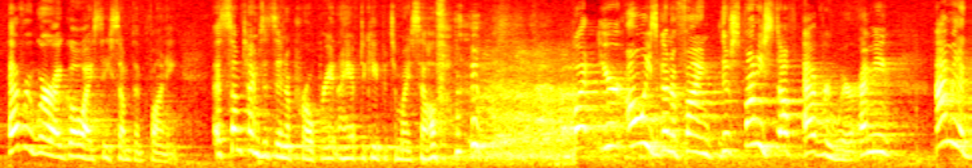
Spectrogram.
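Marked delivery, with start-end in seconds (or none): 4.5-5.6 breathy laugh at her own joke; a quick amused laugh. Real, not acted. Comedian laughing at her own line.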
